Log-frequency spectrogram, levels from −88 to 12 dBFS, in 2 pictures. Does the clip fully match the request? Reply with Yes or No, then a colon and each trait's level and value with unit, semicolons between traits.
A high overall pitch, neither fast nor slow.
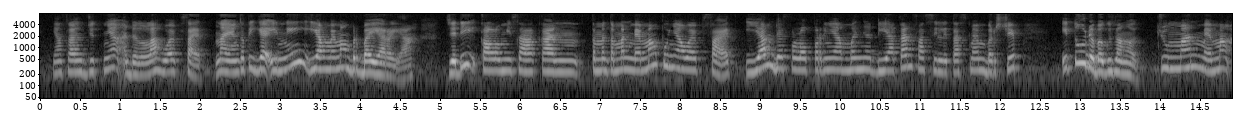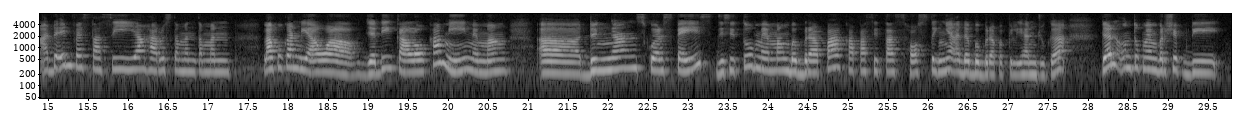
Yes: very high, 250 Hz; average, 120 wpm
